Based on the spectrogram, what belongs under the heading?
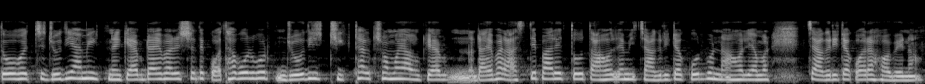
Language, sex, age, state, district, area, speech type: Bengali, female, 18-30, West Bengal, Paschim Medinipur, rural, spontaneous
